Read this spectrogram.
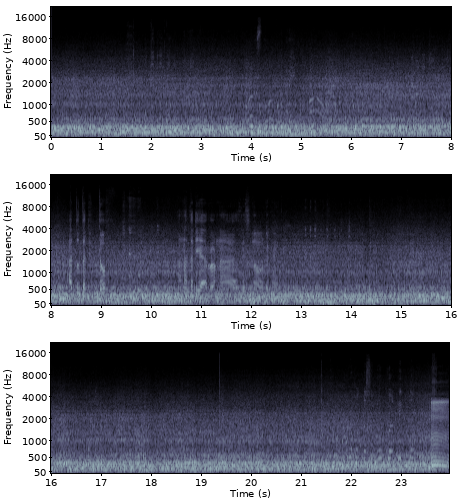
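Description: A car's engine and tyres hum steadily as it drives along a highway, heard from inside.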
